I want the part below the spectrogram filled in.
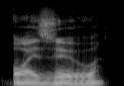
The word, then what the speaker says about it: oiseau: There's an article in the Columbia Journalism Review that says that we don't know for sure, but that it might come from a French word for bird, which is pronounced oiseau, although it's not spelled like oiseau. It's like O-I-S-E-A-U, but pronounced oiseau. Pretty close.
